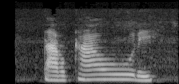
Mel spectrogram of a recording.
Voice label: "tab-kaoore", moore; flag

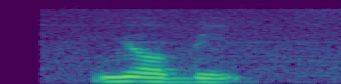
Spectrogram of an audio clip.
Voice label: "yõbe", moore

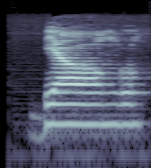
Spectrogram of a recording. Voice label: "bɛoongo", moore; flat-roofed room

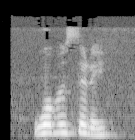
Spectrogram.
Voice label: "wobsre", moore

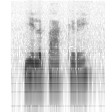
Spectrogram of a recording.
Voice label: "yel-pakre", moore

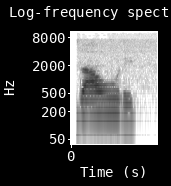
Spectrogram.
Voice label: "zaoore", moore

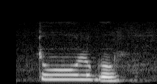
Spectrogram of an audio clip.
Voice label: "tʋʋlgo", moore; heat (weather)

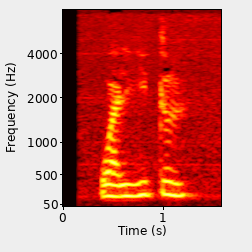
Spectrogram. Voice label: "wal-yitim", Mooré

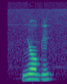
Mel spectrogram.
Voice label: "yõge", moore

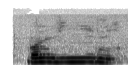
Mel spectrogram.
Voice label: "bõn-vɩɩlɩ", moore

